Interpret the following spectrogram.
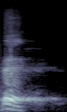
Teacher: बे का जो उच्चारण करते हैं हम किससे करते हैं, दंत ओष्ठ से करते हैं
